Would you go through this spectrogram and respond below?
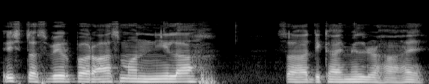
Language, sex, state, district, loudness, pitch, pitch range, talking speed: Hindi, male, Arunachal Pradesh, Lower Dibang Valley, -13 LUFS, 125 Hz, 115-130 Hz, 140 wpm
